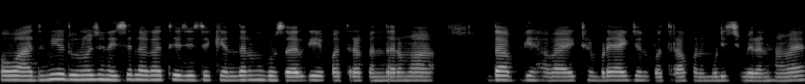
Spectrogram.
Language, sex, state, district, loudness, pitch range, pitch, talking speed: Chhattisgarhi, female, Chhattisgarh, Kabirdham, -30 LUFS, 185-205 Hz, 195 Hz, 225 wpm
